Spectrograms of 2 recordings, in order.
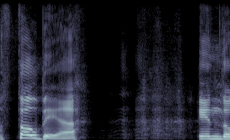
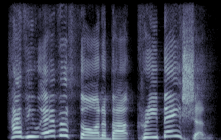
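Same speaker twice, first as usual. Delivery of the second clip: put-on mild old lady Margaret; 8 semitones higher than usual. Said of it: "Margaret turns to Eve and says".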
